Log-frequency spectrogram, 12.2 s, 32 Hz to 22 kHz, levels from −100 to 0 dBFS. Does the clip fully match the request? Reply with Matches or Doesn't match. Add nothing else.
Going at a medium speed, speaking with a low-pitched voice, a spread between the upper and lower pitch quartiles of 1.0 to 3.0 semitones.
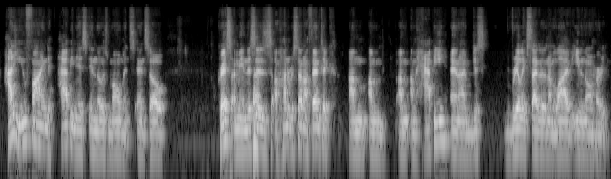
Matches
